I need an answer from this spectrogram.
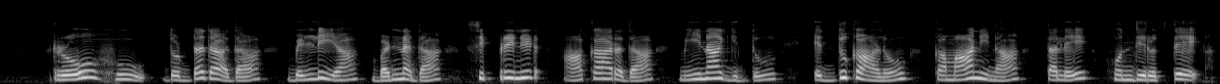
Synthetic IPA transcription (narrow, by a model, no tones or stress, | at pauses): ɾoːhu | d̪ɔɖːɐd̪aːd̪ɐ | be̞ɭːijɐbɐɳːɐd̪ɐ | sipɾiniɖ | aːkaːɾɐd̪ɐ | miːnaːɡid̪ːu | e̞d̪ːukaːɳu | kɐmaːninɐ | t̪ɐle | hond̪iɾut̪ːe̞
